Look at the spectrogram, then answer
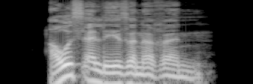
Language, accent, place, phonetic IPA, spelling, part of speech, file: German, Germany, Berlin, [ˈaʊ̯sʔɛɐ̯ˌleːzənəʁən], auserleseneren, adjective, De-auserleseneren.ogg
- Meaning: inflection of auserlesen: 1. strong genitive masculine/neuter singular comparative degree 2. weak/mixed genitive/dative all-gender singular comparative degree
